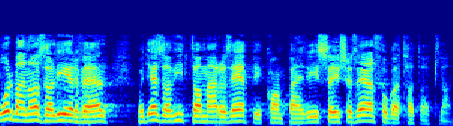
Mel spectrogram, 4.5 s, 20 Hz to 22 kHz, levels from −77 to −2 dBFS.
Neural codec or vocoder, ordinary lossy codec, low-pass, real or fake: none; none; 7.2 kHz; real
